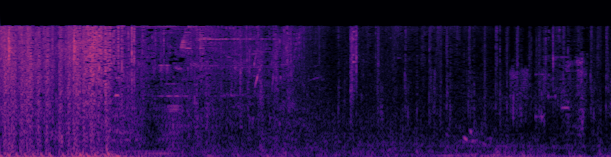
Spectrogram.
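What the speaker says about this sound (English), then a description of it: "I'm shooting." Fortnite gunfire bursts loud and dense at first, then keeps up as rapid, crackling shots and mechanical clatter through the rest of the clip, with no talking.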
